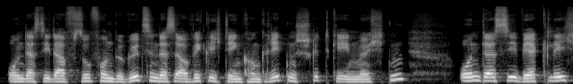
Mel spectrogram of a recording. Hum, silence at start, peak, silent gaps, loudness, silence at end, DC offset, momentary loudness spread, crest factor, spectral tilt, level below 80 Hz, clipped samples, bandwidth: none; 0.1 s; 0 dBFS; none; -15 LUFS; 0 s; under 0.1%; 7 LU; 14 dB; -6 dB/octave; -58 dBFS; under 0.1%; 16 kHz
